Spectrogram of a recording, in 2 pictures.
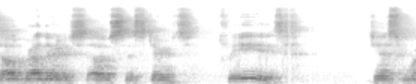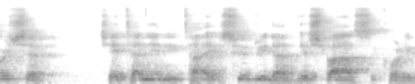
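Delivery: ordinary talk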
